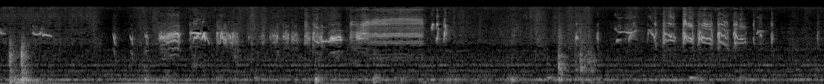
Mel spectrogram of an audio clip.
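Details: Eurasian siskin, a caged decoy bird, sings under its breath in the evening: busy high twittering, a sustained wheezy buzz in the middle, then more rapid chirps, with clicks and a low hum.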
